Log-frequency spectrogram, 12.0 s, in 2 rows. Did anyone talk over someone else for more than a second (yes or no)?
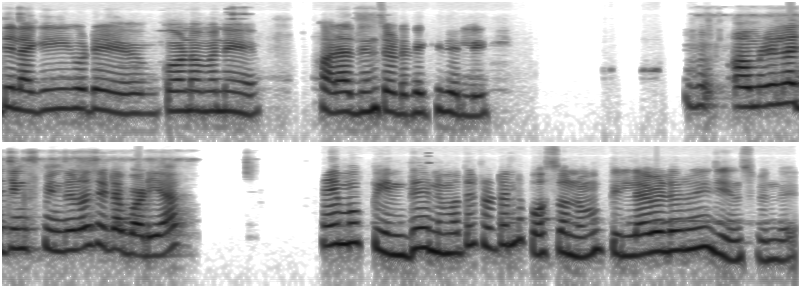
no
